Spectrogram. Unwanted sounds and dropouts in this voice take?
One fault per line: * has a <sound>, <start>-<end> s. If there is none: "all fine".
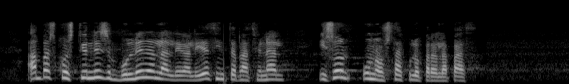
all fine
